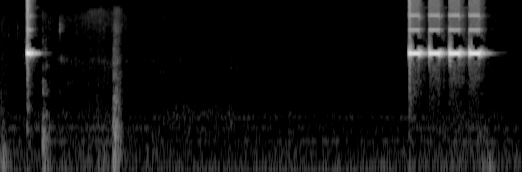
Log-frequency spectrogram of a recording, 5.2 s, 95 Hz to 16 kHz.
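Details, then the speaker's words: Ceiling-mounted carbon monoxide detector in the bedroom of a 2024 Newmar Bay Star Sport 2813 motorhome, test button held: one high chirp, a pause, then four quick chirps, showing batteries up and the detector operational. "and you'll hear another series of beeps once that is complete then it shuts off and U then you know your CO2 Det detector is operational"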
